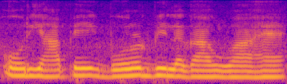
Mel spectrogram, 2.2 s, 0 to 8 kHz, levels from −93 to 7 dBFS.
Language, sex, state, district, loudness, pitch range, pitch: Hindi, female, Haryana, Charkhi Dadri, -11 LUFS, 175-210 Hz, 195 Hz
